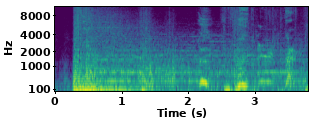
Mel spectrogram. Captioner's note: groaning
